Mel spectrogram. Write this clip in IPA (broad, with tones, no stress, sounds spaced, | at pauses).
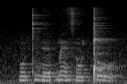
ũ˨˩˦ t ŋ e˨˩˦ ɓ ẽ˥˩ s õ˨˦ ǃ u˥˩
